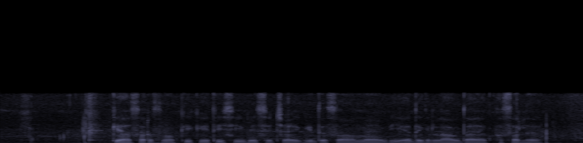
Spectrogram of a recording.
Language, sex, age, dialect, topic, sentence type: Hindi, male, 18-24, Kanauji Braj Bhasha, agriculture, question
